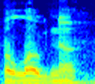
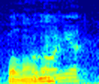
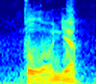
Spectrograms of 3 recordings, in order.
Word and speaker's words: Bologna: Battle of, I'm going to mispronounce this, Battle of Bologna scenario. – Bologna? – Bologna. Hey, that's much better, thank you.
